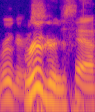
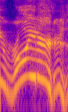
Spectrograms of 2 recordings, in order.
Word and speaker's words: Reuters: Well, Hunter, he heard about it on Rugers. Yeah. Or routers. I just want to grab the boy by the head and go, just say Reuters.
